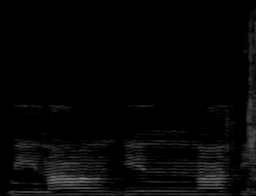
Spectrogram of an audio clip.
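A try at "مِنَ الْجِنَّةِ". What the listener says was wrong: Huruf jim, minal jinnati, kurang nempel tengah lidahnya.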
